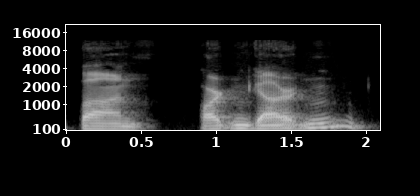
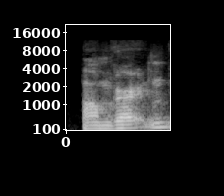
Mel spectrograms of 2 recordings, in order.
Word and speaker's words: Paumgartten: And my guest today is Louise Von Bon Barton Garden. Bombgarten.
